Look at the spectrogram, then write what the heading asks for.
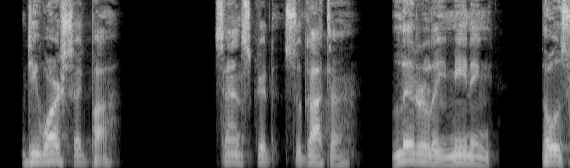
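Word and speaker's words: bDe bar gshegs pa: Text: Udarva Shegpa, pronounced Diwar Shegpa.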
